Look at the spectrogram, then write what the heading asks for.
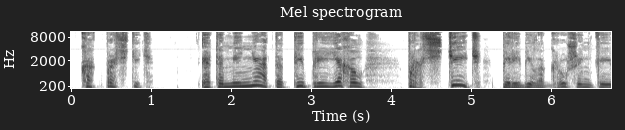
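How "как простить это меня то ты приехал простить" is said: indignant outrage. Acted. Грушенька вскакивает в возмущении.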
